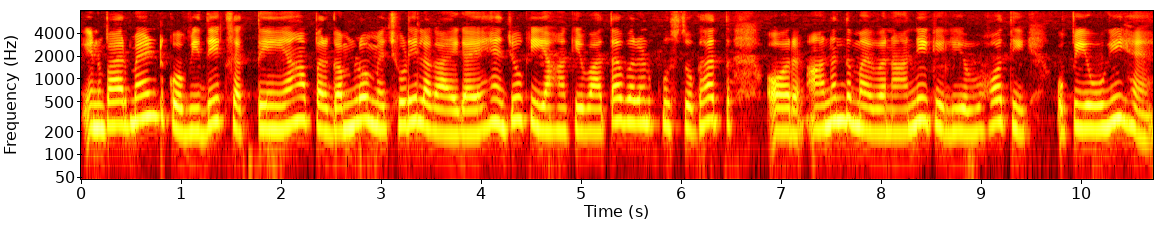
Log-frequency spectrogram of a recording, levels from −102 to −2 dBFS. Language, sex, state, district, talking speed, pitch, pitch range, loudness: Hindi, male, Uttar Pradesh, Jalaun, 155 wpm, 230 Hz, 205-260 Hz, -24 LUFS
